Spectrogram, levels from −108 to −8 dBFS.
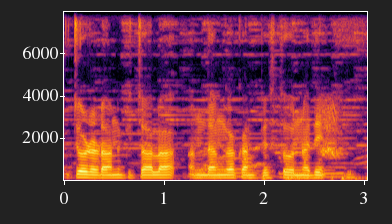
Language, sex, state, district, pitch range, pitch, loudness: Telugu, male, Andhra Pradesh, Sri Satya Sai, 125-130 Hz, 125 Hz, -17 LUFS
